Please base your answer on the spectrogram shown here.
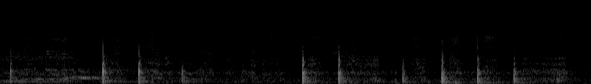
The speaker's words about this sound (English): And so we'll draw today's sketch here. I want to draw the word redemption. This is a very important, or write the word redemption. You draw pictures and write words.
